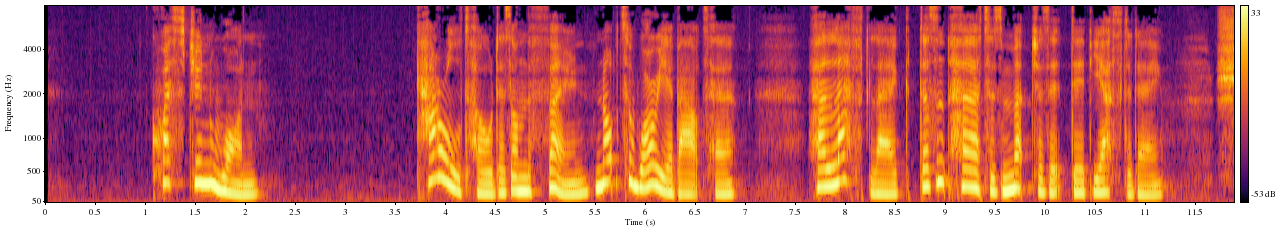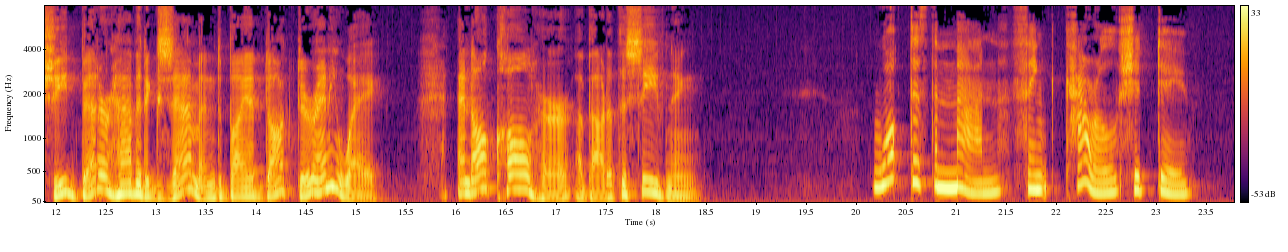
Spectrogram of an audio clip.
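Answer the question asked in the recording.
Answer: Have her leg examined by a doctor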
